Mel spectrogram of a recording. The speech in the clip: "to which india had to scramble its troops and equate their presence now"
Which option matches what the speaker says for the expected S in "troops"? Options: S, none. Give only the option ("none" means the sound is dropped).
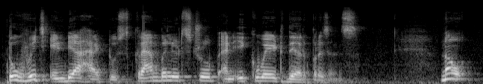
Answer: none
